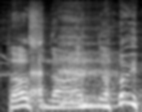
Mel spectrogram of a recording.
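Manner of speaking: laughing fake Australian twang; mock Australian accent. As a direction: echo it in a hammed-up Australian accent. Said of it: "That's Australian".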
